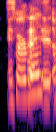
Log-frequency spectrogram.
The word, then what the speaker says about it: Servais: It's, it's S-E-R. Servais. okay.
